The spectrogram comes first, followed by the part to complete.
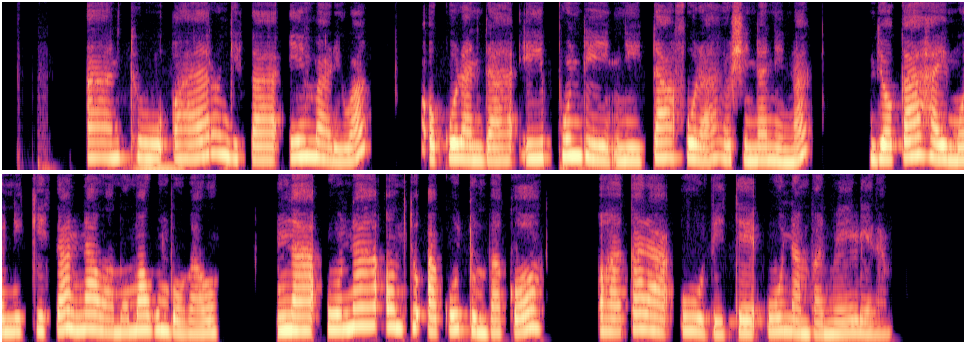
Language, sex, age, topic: Oshiwambo, female, 25-35, finance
